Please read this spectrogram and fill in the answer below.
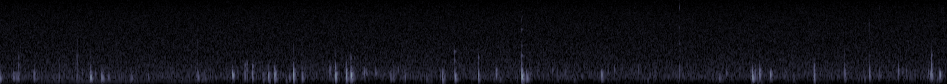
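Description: Irregular soft gurgles and bubbling pops over a quiet background: ordinary stomach growling from gas and fluid moving through the gut.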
